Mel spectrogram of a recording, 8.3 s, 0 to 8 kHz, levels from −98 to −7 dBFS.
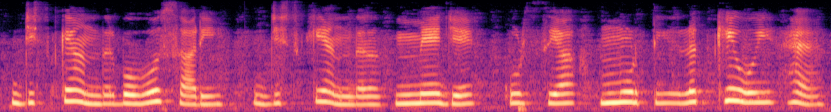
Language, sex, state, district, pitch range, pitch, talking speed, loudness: Hindi, female, Uttar Pradesh, Saharanpur, 230-270 Hz, 250 Hz, 85 wpm, -15 LUFS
